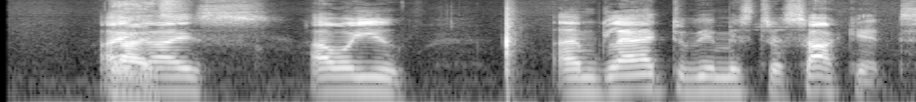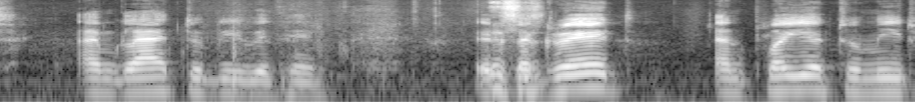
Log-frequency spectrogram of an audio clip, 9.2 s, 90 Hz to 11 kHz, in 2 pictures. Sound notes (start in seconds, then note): 2.5 slapping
